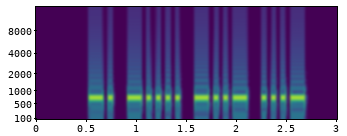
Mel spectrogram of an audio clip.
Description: Morse code, heard as a keyed tone, about 25 wpm, 700 Hz. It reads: N6XV
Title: USA Call Signs - 4 Characters - Repeated 3x - 25wpm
